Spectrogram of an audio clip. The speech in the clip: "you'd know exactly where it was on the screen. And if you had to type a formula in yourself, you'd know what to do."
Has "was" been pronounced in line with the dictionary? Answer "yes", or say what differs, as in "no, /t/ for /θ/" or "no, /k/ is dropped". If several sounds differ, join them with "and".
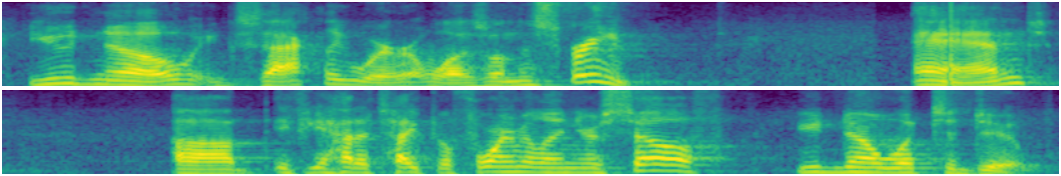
yes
